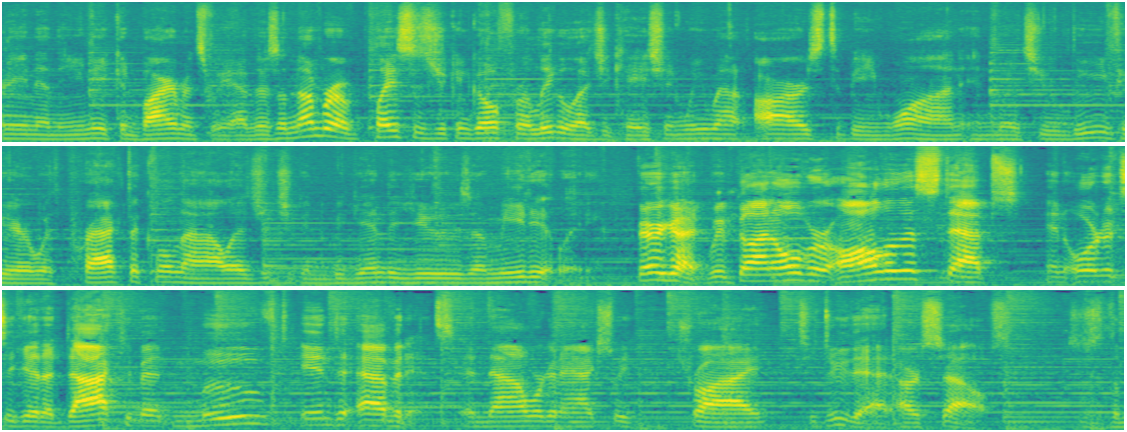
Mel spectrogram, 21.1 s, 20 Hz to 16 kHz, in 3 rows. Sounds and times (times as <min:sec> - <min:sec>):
Music: 0:00.0 - 0:21.0
Speech: 0:00.0 - 0:21.0.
